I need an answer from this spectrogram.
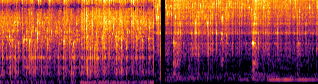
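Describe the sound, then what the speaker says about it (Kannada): Seeds sizzle and crackle in hot oil for tempering, a steady close frying hiss with a brief break midway, with no voices. "ಗೈಸ್, ಕಾಳು ಸ್ವಲ್ಪ ಒಗ್ಗರಣೆ ಆಗಲಿ."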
